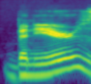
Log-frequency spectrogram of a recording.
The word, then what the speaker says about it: Beniers: It's Beniers. Is that how you pronounce it? – Yes.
